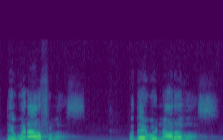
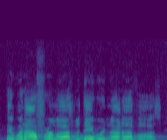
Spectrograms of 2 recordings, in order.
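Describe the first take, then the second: First: The words are read at a slower pace. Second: The words are read at a fast pace. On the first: The speaker calls it right. "Let me slow down" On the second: The speaker calls it wrong. "I know I'm reading fast"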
